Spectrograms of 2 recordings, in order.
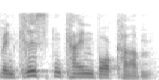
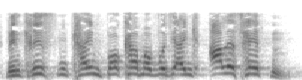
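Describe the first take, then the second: First: Said in the usual way. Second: Wenn Christen keinen Bock haben, higher and louder; preacher hammers the point, higher and louder; emphatic repeat. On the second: Shown as a demonstration. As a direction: repeat it hard to drive it home. Line said again louder.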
